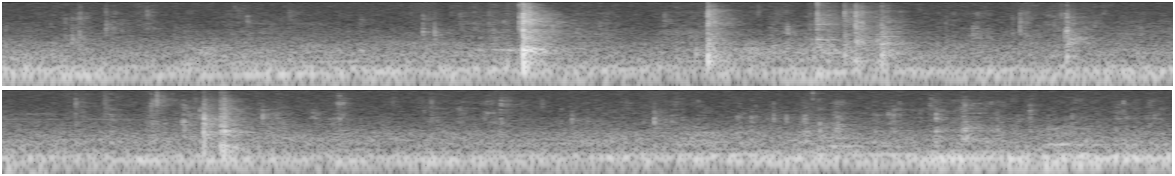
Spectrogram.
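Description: Doberman licking and gnawing at a whole raw chicken, with wet smacking and slurping and a few sharp clicks, the loudest about two seconds in.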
